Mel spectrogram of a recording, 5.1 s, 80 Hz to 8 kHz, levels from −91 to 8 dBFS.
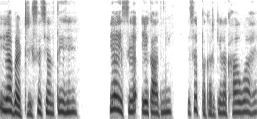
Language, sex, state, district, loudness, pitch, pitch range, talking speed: Hindi, female, Bihar, Saran, -17 LUFS, 255 Hz, 240-265 Hz, 175 wpm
